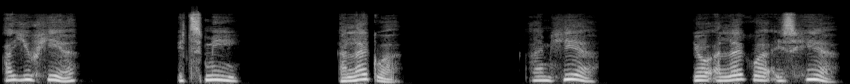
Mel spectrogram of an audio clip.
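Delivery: put-on high, hopeful child's voice; a small girl seeking her mother at the grave; calling little ghost.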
